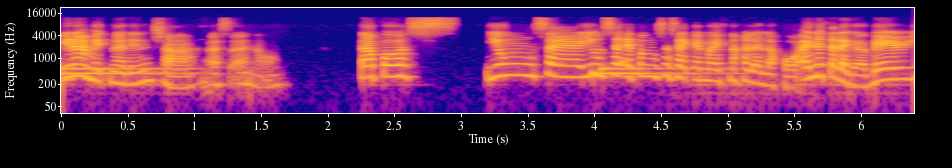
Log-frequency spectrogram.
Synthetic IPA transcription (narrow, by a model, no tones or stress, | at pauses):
ɡɪnaːmɪt̪̚nɐɾɪnʃaʔɐsʔɐ̰no̞̰ | t̪aːpos | jʊŋsɐjʊŋsɐʔɛt̪oŋsɐsɛkɐnd̪wajfnɐkɪlaːlako̞ʔɐnot̪ɐlɐɡavɛɹi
